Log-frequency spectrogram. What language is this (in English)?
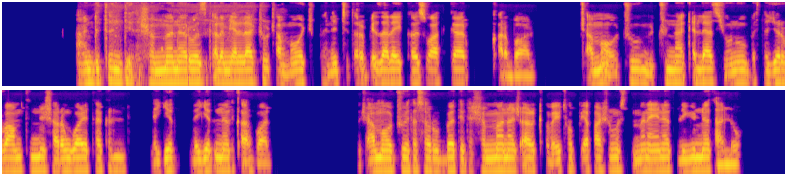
Amharic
